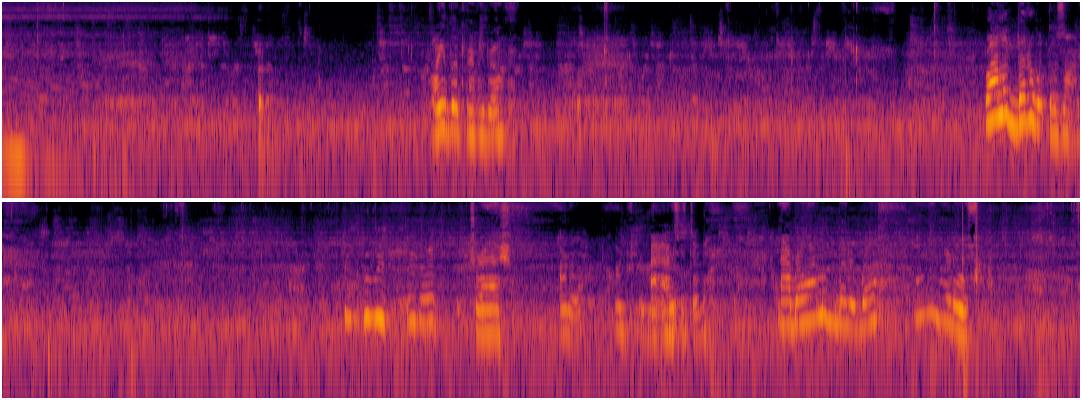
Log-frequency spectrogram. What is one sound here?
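A boy slurps noodles.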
